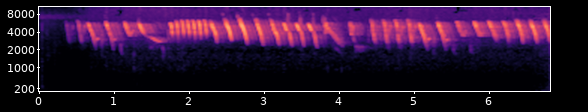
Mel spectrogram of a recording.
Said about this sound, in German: Schönes Piep, schönes Gezitscher. Kann man ursprünglich auf den Kanaren hören. Es ist nämlich der Kanarengierlitz, die Stammform von dem Kanarienvogel, den ja einige Menschen sich bei sich zu Hause in der Voliere halten.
